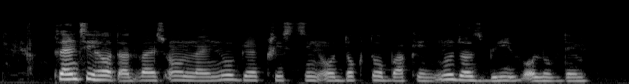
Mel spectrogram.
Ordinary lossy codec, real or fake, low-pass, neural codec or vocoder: MP3, 32 kbps; real; 7.2 kHz; none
